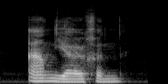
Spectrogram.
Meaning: synonym of toejuichen
- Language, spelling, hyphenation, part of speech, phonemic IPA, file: Dutch, aanjuichen, aan‧jui‧chen, verb, /ˈaːnˌjœy̯.xə(n)/, Nl-aanjuichen.ogg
